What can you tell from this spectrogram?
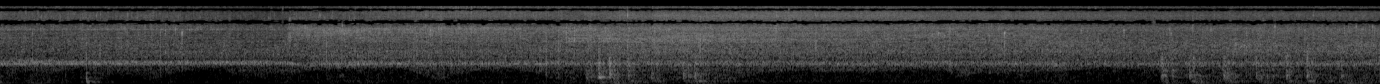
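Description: Raw chicken breasts sizzling in hot oil in a nonstick frying pan as pieces are laid in with tongs. The sizzle gets louder about three seconds in, with a few light clicks.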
